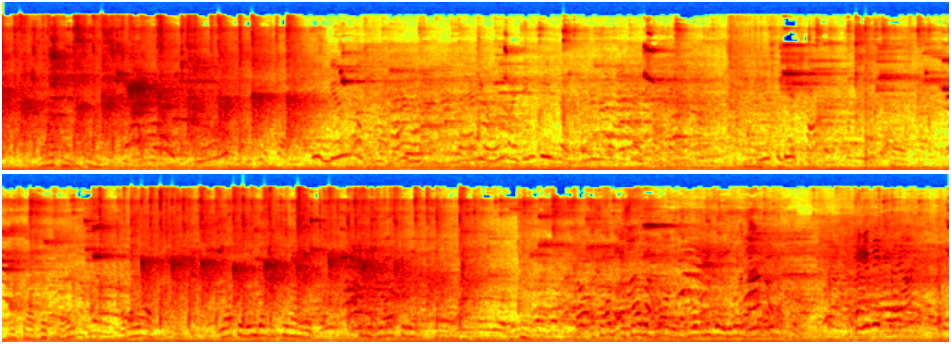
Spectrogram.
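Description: Ping-pong balls click on tables and paddles in a large echoing hall.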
